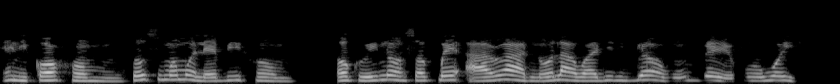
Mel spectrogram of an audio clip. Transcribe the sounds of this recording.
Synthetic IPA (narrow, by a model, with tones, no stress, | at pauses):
ɛ˧nĩ˨kɔ˧hɔ̃˨mũ˨to˦sũ˦mɔ̃˦mɔ̃˦˨lɛ˨˦bi˦hɔ̃˨mũ˨ | o˧kũ˨ɾĩ˨˦nãː˦˨sɔ˧˦k͡pe˦ʔa˨˦ɾu˦a˦˨nã˨˦la˦˨wa˧di˦dĩ˦ɡ͡bɛ˦ɔ˦˨wũ˨˦ɡ͡be˦˨ɾe˨fũ˦o˧wo˦ji˦˨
